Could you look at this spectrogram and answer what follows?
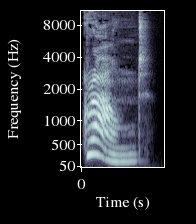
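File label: "ground", British English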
